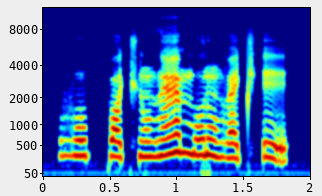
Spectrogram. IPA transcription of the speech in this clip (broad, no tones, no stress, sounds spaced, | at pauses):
v o pː ɒ t͡ʃ õ ð æ̃ m o ɾ õ v æ t͡ʃʼ e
